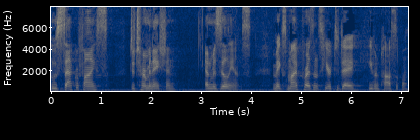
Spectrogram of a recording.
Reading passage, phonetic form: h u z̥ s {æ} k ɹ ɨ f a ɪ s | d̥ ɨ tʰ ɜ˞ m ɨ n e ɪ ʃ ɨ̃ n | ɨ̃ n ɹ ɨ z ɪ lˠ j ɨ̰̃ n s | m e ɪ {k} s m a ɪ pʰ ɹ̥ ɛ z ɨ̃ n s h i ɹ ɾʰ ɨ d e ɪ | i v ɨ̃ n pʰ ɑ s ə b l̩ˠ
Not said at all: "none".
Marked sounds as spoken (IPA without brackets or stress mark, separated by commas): æ, k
